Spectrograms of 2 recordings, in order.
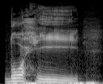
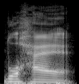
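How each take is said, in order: First: The word ends with a long ee vowel. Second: The word ends with a long ah vowel. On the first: The speaker calls it wrong. "not ضحي" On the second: The speaker calls it right. "This will be pronounced like alif"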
